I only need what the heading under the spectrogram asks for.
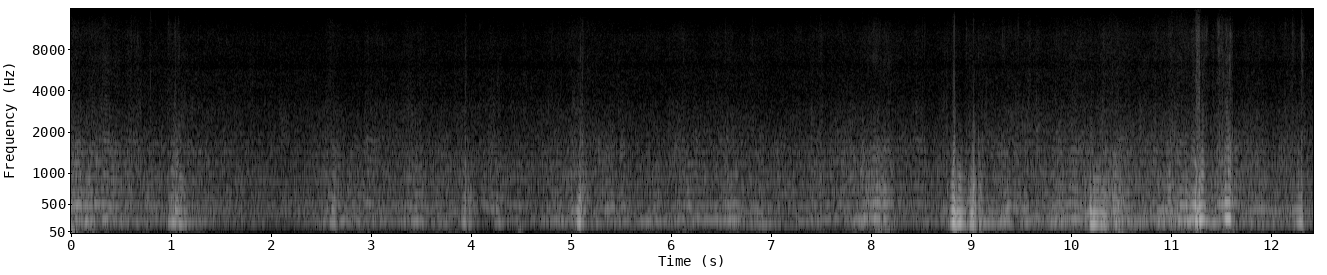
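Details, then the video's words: Continuous buzz of many honey bees within a hive: a low, even droning hum layered with harmonics, punctuated by short louder surges as single bees move near, especially toward the end. "bees therapy hive natural buzzing sound"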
